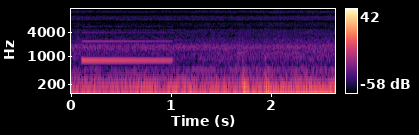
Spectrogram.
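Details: 2019 Toyota C-HR with electric handbrake, just started after brake pad replacement: one steady high beep about a second long over quiet idle; a warning is active, possibly door, seat belt or bonnet, cause unconfirmed.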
